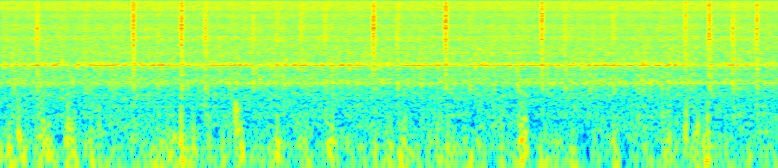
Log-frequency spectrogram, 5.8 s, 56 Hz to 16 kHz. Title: LR3 Ticking Noise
